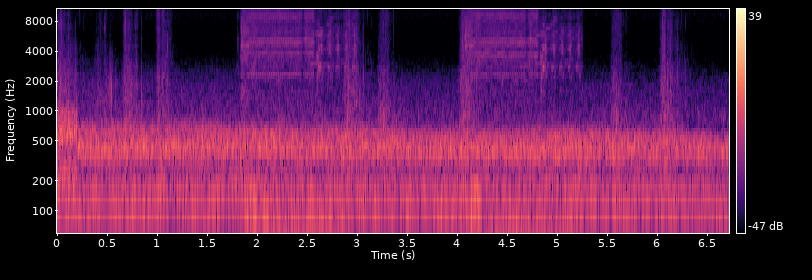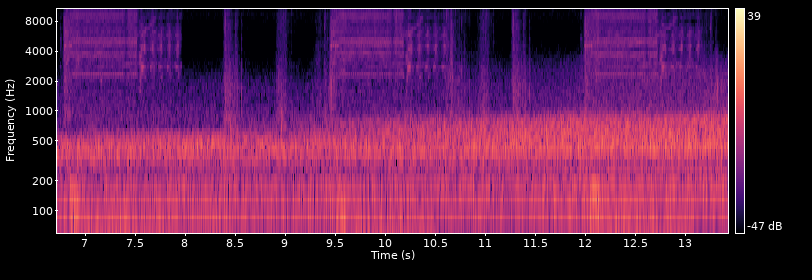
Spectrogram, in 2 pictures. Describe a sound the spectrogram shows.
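A mining tool zaps crystals with a buzzing, electronic hum in repeated bursts.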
